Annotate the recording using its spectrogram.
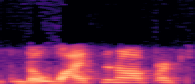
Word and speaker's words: Weitzenhoffer: The Weitzenhoffer School of Musical Theater at the University of Oklahoma.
